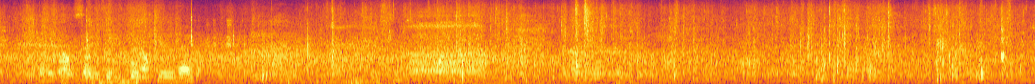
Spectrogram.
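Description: Footsteps pushing through dense, overgrown undergrowth: leaves rustling and twigs cracking, with sharp snaps about three and six seconds in.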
